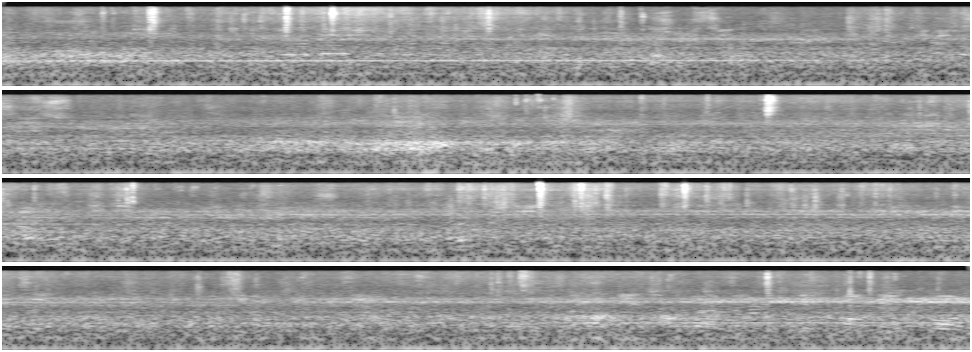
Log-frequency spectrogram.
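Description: A train rumbles steadily at speed, heard from inside a carriage.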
